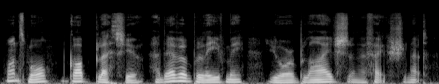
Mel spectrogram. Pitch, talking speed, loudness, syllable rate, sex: 110 Hz, 175 wpm, -17 LUFS, 5.9 syllables/s, male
